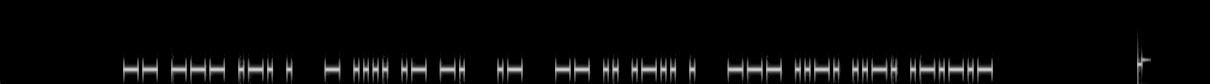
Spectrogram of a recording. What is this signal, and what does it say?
Morse code, heard as a keyed tone, about 25 wpm, 700 Hz. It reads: MORE THAN A MILE OFF.
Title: Sentences from Top 1000 Words - Review Part 1 - 25wpm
